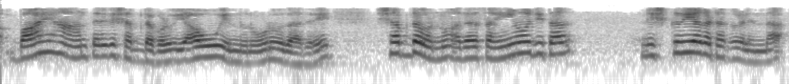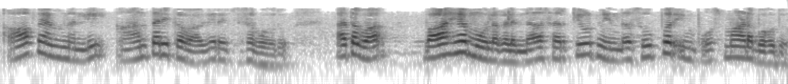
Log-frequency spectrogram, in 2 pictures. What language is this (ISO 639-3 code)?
kan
